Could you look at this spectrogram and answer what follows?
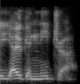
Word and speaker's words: Yoga Nidra: parts of your brain I've been getting into Yoga Nidra that's how you say it oh yeah so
